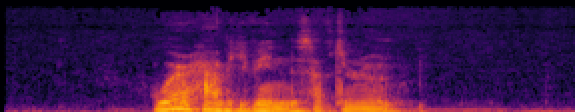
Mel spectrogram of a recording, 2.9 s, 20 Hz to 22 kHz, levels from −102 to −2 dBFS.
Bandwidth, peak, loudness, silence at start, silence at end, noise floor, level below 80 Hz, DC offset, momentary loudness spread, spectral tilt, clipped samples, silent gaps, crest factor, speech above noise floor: 11.5 kHz; -8 dBFS; -26 LUFS; 0.75 s; 0.1 s; -59 dBFS; -44 dBFS; under 0.1%; 12 LU; -9 dB/octave; under 0.1%; none; 18 dB; 35 dB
